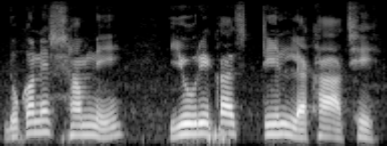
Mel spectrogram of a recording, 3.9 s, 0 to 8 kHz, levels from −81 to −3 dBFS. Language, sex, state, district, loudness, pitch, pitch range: Bengali, male, West Bengal, Alipurduar, -15 LUFS, 145 Hz, 125-165 Hz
